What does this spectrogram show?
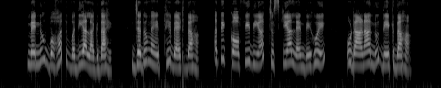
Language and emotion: Punjabi, happy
